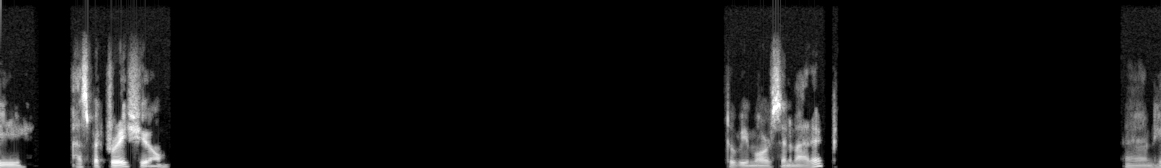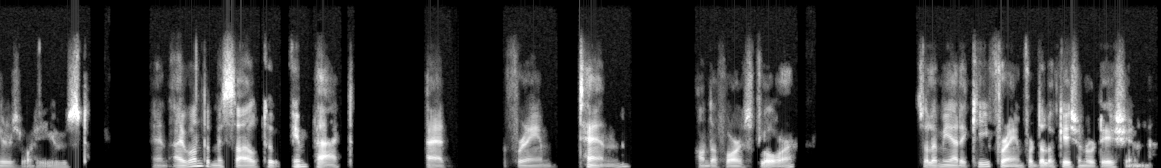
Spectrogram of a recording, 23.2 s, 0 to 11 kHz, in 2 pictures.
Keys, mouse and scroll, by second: 1.2 click, 2.2-3.9 drag, 3.6 KP_0, 9.2 shift+middle drag, 9.4 n, 9.6 scroll up 8, 9.8 click, 10.1 shift+n, 10.2-11.3 shift+middle drag.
